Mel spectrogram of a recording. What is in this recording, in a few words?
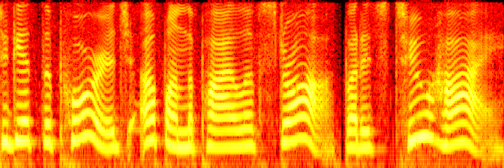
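too high story narration; PuttTime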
